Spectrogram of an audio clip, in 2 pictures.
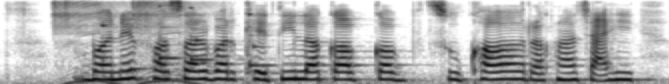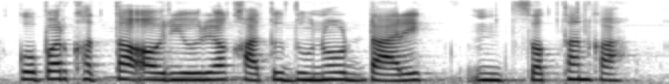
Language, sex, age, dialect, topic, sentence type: Chhattisgarhi, female, 31-35, Central, agriculture, question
